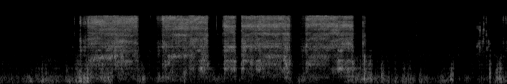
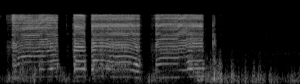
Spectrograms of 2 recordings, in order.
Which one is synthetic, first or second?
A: first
